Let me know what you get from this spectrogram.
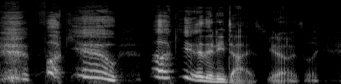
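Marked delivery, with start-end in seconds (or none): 0.0-2.0 acted, very high, very slow, drawn-out screaming. Retelling a guy in the back screaming at him, imitating someone screaming. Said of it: "just constantly screaming".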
